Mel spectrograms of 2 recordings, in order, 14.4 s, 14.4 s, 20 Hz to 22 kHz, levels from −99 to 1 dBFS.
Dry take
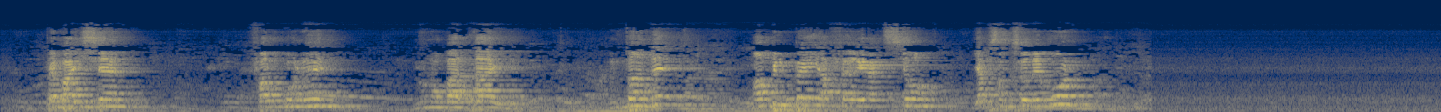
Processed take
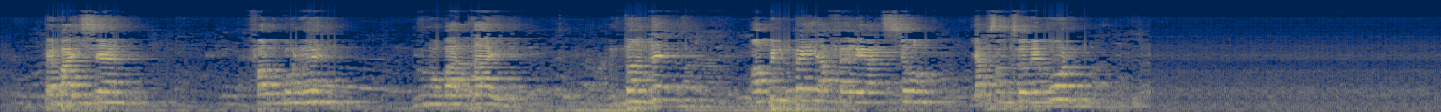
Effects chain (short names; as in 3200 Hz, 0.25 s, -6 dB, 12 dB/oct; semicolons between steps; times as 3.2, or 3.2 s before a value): rattling part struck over -28 dBFS, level -27 dBFS; pitch shift +8 st; attack slew limiter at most 520 dB/s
